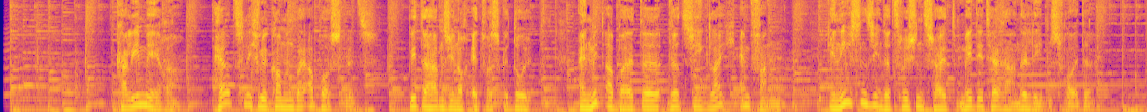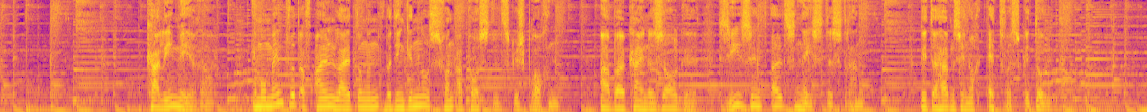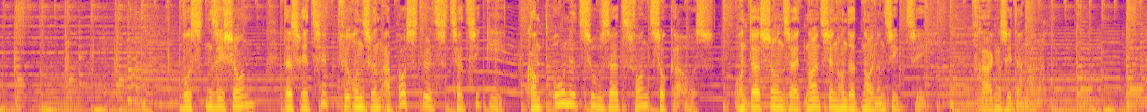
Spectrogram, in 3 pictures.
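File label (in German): Kommentar Freundlich; Apostels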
